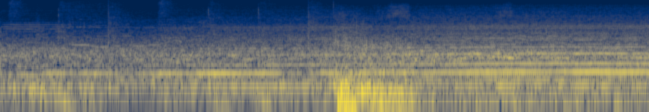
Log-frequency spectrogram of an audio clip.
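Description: A Honda NSX-R race car at Road Atlanta holds a steady, loud engine drone with a sustained whine, shifting slightly and picking up a heavier rumble midway as it rounds a bend.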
